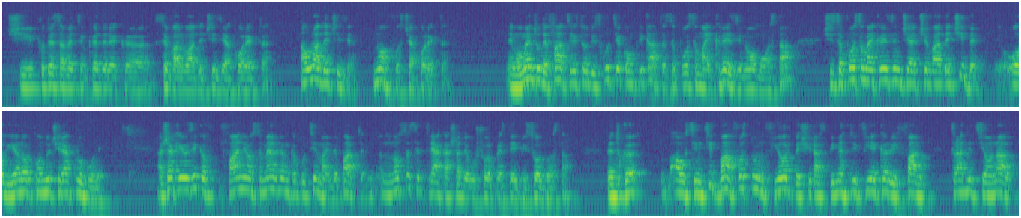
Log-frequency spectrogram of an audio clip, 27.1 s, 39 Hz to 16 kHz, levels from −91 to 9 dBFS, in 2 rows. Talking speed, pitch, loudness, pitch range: 200 wpm, 135 Hz, -20 LUFS, 110-160 Hz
